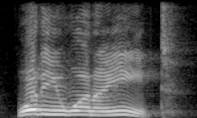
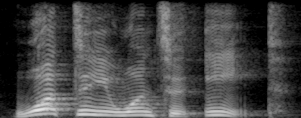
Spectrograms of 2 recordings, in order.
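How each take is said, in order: First: The words run together in a reduced form. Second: Each word is said fully and separately.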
